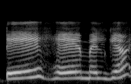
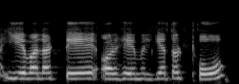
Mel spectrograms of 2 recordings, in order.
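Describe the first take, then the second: First: Slow, careful letter-by-letter demo; slow sounding out. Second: Said in the usual way. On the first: Shown as a demonstration. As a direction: sound out each letter, slowly.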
